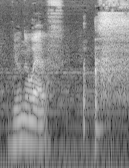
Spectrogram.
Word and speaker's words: Villeneuve: Directed by our old mate, Denis Villeneuve. Yes. Villeneuve. Good pronunciation.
